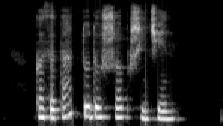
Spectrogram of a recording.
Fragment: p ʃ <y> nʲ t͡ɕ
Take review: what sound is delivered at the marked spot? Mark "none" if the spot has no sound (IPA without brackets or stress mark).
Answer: i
